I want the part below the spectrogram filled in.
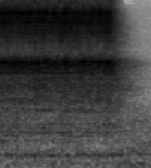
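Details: Buzz coil powered by jumpers from a battery, before points adjustment for proper current draw: a high, harsh continuous buzz for about a second, then a clean cutoff. The points are vibrating, not yet adjusted.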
